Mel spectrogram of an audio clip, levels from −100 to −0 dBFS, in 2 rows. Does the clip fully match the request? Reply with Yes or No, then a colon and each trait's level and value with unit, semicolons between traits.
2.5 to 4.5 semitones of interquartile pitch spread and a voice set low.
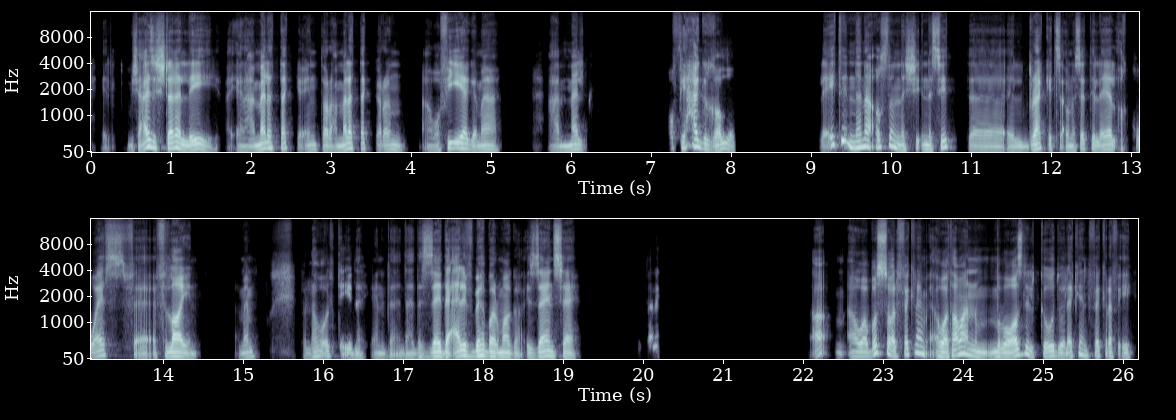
No: average, 5.0 semitones; low, 115 Hz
